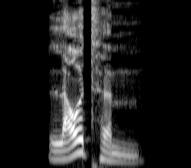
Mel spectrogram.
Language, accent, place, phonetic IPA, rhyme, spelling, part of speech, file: German, Germany, Berlin, [ˈlaʊ̯təm], -aʊ̯təm, lautem, adjective, De-lautem.ogg
- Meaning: strong dative masculine/neuter singular of laut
